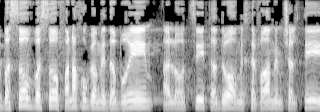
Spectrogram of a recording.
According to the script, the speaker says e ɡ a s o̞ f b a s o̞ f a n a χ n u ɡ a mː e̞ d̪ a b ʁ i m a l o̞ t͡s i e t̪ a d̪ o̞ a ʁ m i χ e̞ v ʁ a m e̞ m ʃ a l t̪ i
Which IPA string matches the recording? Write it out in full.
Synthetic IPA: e b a s o̞ f b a s o̞ f a n a χ n u ɡ a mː e̞ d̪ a b ʁ i m a l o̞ t͡s i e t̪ a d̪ o̞ a ʁ m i χ e̞ v ʁ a m e̞ m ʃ a l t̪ i

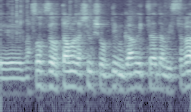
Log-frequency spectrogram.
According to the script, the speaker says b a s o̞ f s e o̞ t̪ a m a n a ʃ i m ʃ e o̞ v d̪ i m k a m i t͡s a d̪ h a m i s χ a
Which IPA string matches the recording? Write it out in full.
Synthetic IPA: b a s o̞ f z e o̞ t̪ a m a n a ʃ i m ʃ e o̞ v d̪ i m ɡ a m i t͡s a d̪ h a m i s ʁ a

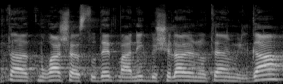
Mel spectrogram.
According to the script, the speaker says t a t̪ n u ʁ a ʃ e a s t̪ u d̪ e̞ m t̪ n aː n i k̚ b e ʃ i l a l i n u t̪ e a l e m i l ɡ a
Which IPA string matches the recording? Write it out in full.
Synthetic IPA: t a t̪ m u ʁ a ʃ e a s t̪ u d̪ e̞ n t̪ m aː n i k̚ b e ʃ e l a l e n o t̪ e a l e m i l ɡ a

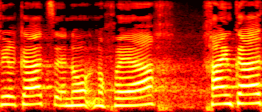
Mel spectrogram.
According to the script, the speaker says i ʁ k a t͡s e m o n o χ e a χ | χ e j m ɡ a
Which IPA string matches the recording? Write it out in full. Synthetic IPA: i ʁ k a t͡s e n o n o χ e a χ | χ a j m k a

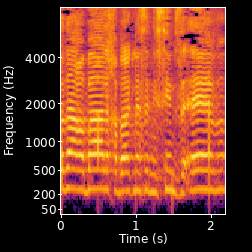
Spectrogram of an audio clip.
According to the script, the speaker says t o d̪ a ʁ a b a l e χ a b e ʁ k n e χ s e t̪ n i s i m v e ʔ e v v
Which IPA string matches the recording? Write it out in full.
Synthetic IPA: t o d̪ a ʁ a b a l e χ a b e ʁ k n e s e t̪ n i s i m z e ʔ e v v

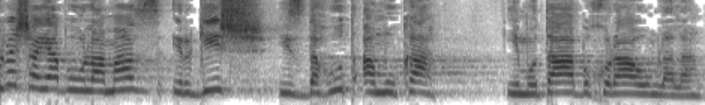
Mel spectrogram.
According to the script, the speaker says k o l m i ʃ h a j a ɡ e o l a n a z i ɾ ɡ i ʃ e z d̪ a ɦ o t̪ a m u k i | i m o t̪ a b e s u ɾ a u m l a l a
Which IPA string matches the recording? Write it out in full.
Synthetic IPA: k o l m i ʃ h a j a b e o l a m a z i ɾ ɡ i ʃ i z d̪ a ɦ u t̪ a m u k a | i m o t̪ a b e χ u ɾ a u m l a l a

